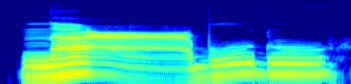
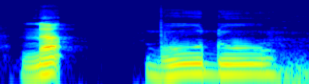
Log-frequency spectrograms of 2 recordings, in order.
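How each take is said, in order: First: The ain sound flows slightly without stopping. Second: The ain sound is held and cut off sharply. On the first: The speaker calls it right. "mengalir sedikit" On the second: The speaker calls it wrong. "nggak boleh ditahan"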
